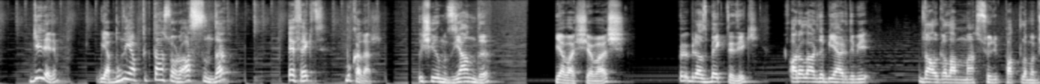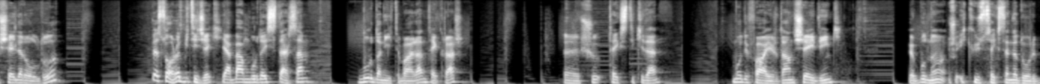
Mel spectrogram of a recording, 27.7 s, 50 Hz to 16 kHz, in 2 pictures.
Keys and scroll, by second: 3.3 space, 16.2 space.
